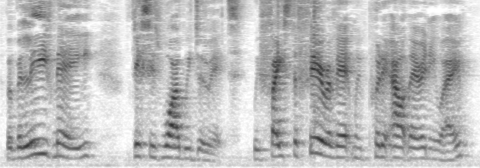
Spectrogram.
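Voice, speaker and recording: A woman's voice: medium pitch, normal speed. A woman coaching an online group in a casual livestream, talking informally in an emphatic pep-talk way that leans on repetition.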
